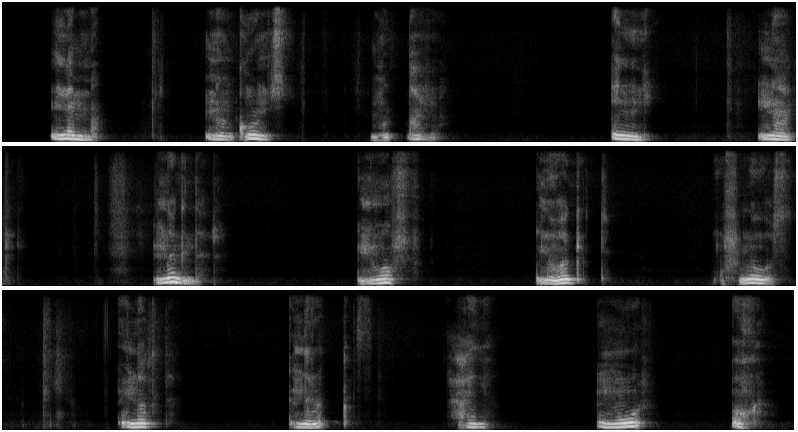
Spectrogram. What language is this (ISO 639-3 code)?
ayl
